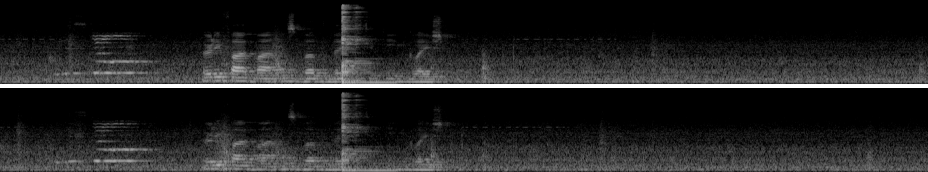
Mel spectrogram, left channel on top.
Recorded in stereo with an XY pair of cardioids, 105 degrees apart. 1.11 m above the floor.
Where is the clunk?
45° left, 0.9 m.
